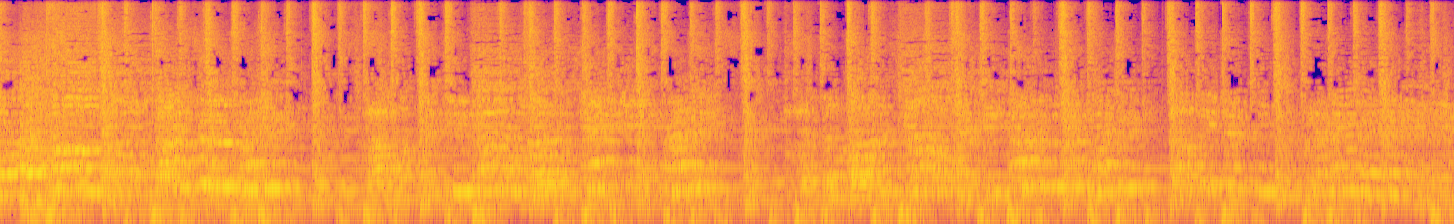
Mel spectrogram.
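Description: Live Christian worship song: a man and a woman singing together over acoustic guitar and keyboard, with a steady beat.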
